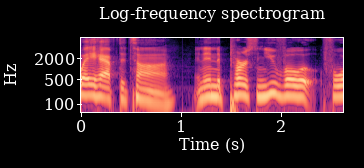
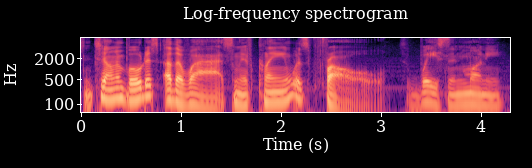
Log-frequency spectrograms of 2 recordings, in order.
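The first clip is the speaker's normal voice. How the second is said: lower, measured reading of a headline story; news article read; 4 semitones lower than usual. Acted. Reads news article aloud.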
